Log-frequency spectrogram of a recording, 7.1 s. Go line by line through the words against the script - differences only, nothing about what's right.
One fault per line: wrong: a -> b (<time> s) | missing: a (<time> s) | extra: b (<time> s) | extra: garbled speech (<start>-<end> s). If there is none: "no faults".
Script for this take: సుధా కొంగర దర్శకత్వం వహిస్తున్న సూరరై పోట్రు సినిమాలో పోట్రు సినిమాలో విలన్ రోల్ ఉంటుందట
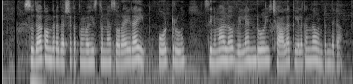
wrong: పోట్రు సినిమాలో విలన్ రోల్ -> విలన్ రోల్ చాలా కీలకంగా (4.7 s)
